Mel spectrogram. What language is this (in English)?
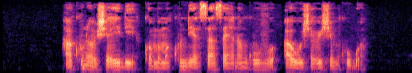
Swahili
